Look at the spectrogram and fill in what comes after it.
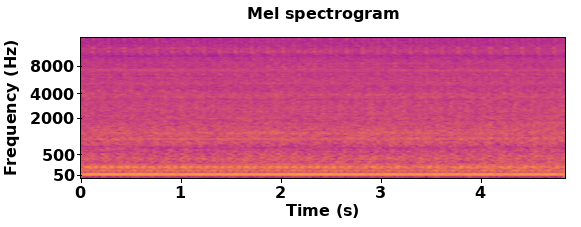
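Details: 2013 Ford Expedition after valvetrain repair for loud ticking (suspected cam phaser or timing chain): steady, even idle with smooth low hum and no ticking or tapping; noise gone, valvetrain healthy.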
